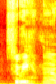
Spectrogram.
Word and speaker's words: SEWE: so tell us what is what is sooie sooie we pronounce it down here in the low on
